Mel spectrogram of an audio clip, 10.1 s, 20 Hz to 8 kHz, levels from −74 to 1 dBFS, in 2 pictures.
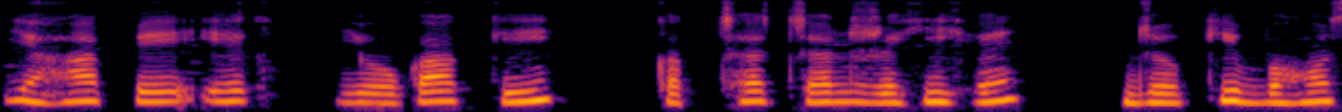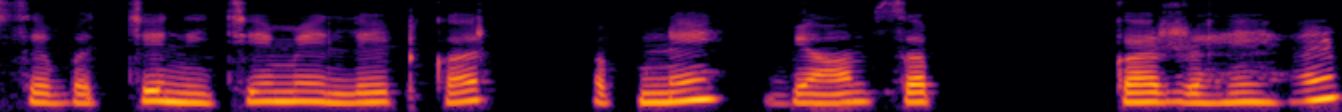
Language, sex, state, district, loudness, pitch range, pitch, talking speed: Hindi, female, Chhattisgarh, Balrampur, -22 LUFS, 205-230 Hz, 220 Hz, 135 wpm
